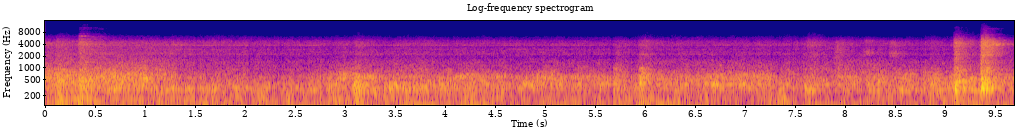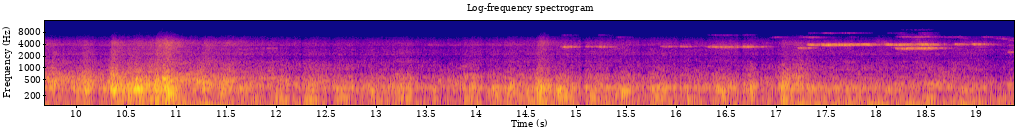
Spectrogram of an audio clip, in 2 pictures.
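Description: Passenger train running on the rails with a steady rumble of its wheels, with loud clacks about nine to eleven seconds in as it runs over the station points. From about fifteen seconds in, a high squeal of the wheels sets in as the train slows to stop at the station.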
